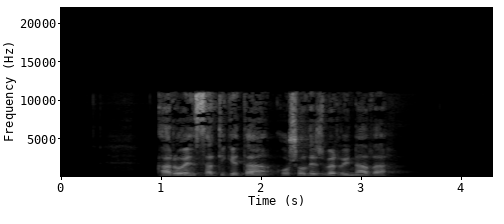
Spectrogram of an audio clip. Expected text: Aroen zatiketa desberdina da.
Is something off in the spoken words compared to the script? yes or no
yes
